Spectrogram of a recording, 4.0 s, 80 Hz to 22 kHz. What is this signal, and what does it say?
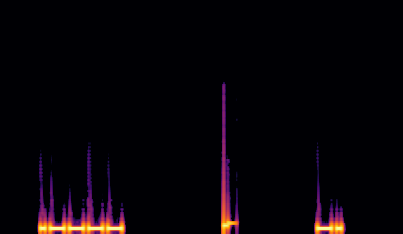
Morse code, heard as a keyed tone, about 25 wpm, 700 Hz. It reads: 1 N
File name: Single-Letter-Number-25wpm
